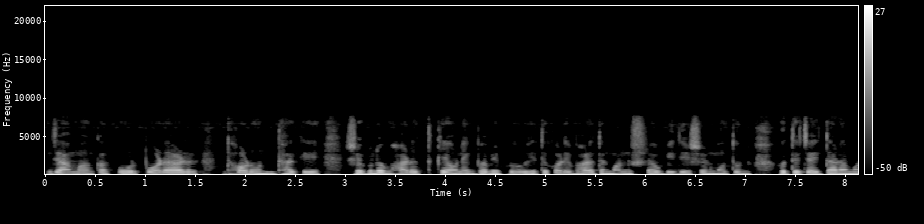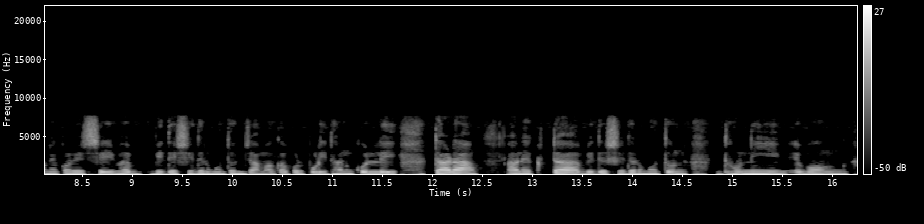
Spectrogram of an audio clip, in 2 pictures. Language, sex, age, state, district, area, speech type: Bengali, female, 60+, West Bengal, Purba Bardhaman, urban, spontaneous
